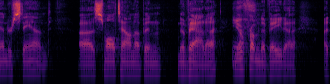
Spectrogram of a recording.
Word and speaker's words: Nevada: And it's spelled just like Nevada, but it was there before Nevada. So it is Nevada.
